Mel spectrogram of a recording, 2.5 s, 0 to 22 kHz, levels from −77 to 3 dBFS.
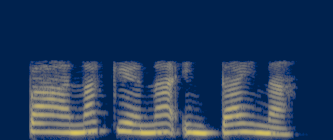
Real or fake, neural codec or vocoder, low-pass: real; none; 3.6 kHz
